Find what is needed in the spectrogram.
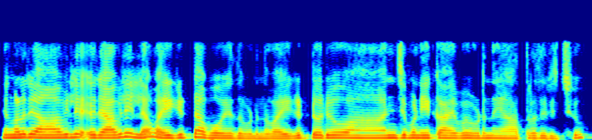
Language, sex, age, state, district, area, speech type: Malayalam, female, 30-45, Kerala, Thiruvananthapuram, rural, spontaneous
